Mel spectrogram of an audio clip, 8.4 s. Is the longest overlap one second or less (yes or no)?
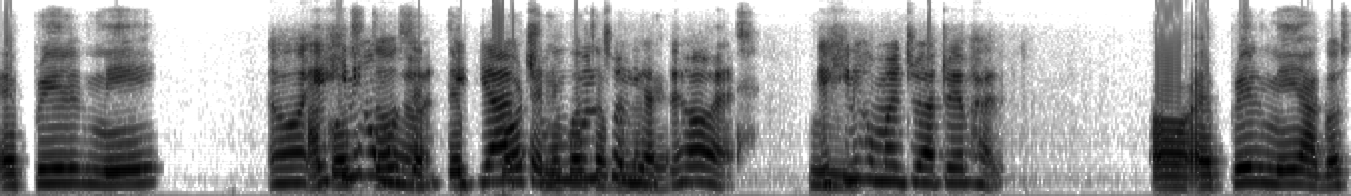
no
